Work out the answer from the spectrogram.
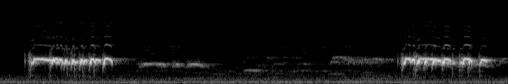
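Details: Long-beat song of a local zebra dove, used as a lure to get other doves singing: two loud, quickly pulsed coo phrases separated by soft, level coos from a more distant dove, over a low hum.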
